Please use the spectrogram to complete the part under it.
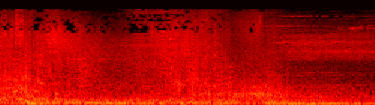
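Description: A game's structure explodes with a loud crumbling blast.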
